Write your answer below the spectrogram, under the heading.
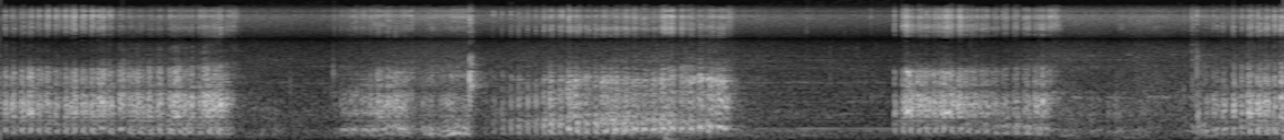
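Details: Playful growls from English Bulldog puppies aged three weeks, coarse grumbling bursts about a second long separated by quiet gaps, with a faint squeak near the middle.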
